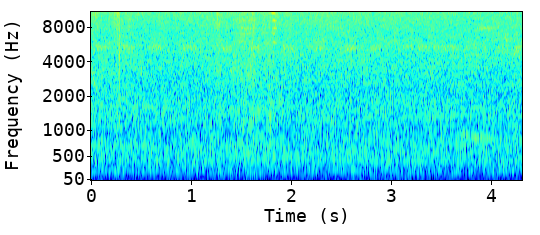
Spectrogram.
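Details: Continuous humming of bees inside a blue hive opened for a check on 6/20/22, a broad, level buzzing wash that stays constant from start to end.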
